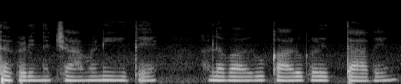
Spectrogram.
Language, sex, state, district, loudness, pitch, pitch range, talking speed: Kannada, female, Karnataka, Koppal, -21 LUFS, 185 Hz, 185-190 Hz, 90 wpm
